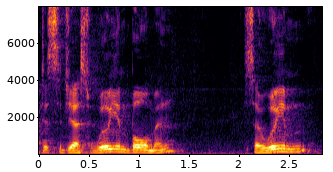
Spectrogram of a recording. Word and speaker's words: Buhlman: So first, I would like to suggest William Bowman. So William Bowman is spelled Buhlman.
